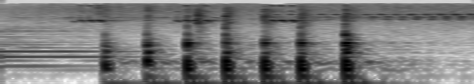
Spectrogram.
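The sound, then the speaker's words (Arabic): Loki knocks on the wooden door of Brokk's workshop: seven firm knocks in a quick, steady rhythm, fairly loud, each with a short hollow ring, then it settles into quiet. “ثم رجع لوكي لصورته الأصلية ووضع نفسه خارج باب ورشة بروك، وكأنه عاد من أسغارد كما اتفقا، فطرق على الباب.”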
